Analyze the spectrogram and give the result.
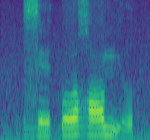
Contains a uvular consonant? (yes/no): yes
